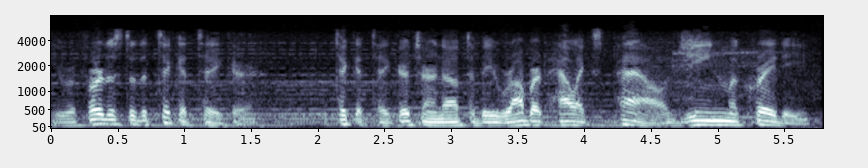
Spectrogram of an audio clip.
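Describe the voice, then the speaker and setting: A low-voiced American Texas Ranger, steady and no-nonsense, speaking in terse, measured lines with quiet authority. It is 1950s radio crime drama, dulled by the old recording, with music. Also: male voice, dull audio. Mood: narrating, grave.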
